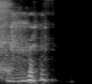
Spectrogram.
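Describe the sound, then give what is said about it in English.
A single sneeze: a short, forceful, breathy burst with a voiced edge, lasting well under a second before cutting off into silence. “And then, sorry, I might sneeze.”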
